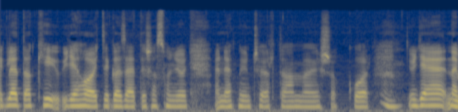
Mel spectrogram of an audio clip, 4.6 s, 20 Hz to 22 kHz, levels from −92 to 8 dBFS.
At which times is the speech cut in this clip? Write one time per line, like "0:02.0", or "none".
0:01.0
